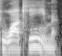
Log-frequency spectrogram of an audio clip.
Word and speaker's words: Joachim: just won best female lead at cannes it's pronounced joakim oh it is thelma by joakim trier trier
